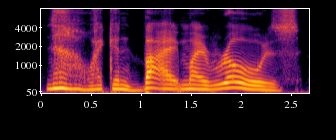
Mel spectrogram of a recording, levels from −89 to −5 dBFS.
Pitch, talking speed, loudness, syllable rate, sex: 150 Hz, 135 wpm, -19 LUFS, 2.4 syllables/s, male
